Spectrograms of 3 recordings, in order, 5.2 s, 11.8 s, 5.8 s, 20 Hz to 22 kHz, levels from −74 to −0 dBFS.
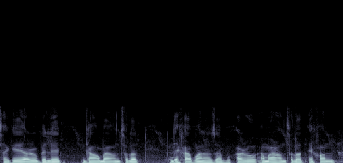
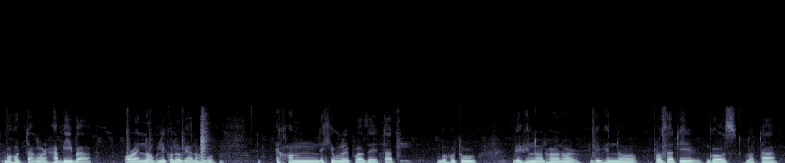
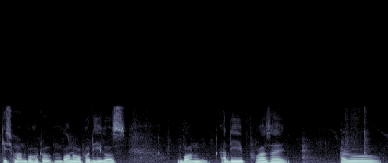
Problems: background sounds at intervals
